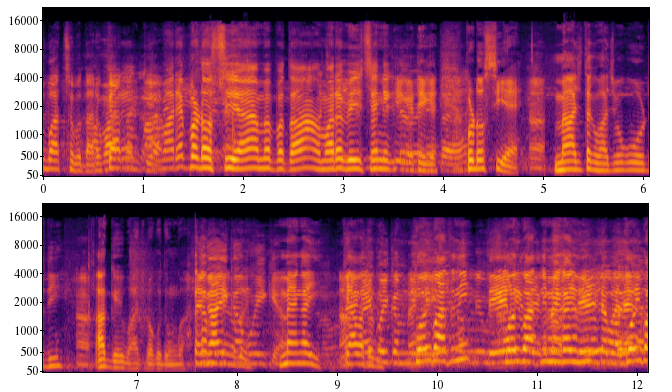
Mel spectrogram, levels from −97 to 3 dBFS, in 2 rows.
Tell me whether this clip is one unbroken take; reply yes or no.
no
